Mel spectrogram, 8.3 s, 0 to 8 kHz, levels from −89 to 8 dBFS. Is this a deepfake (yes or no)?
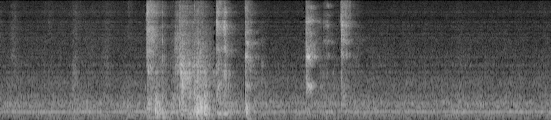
yes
